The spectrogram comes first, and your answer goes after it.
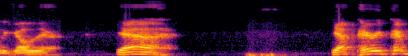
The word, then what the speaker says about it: peri peri: Yep, peri peri. Well, it's actually spelled with an E. P-E-R-I. P-E-R-I. But it's okay. Either way, it sounds the same, so it's fine.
